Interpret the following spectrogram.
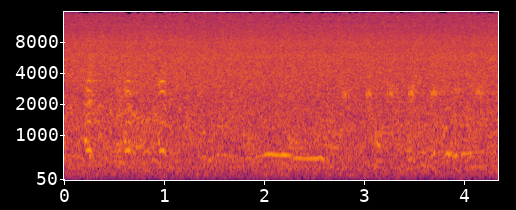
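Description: Flamingos calling: a few short goose-like honks over a steady rushing noise, with a run of quick high chirps starting near the end.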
